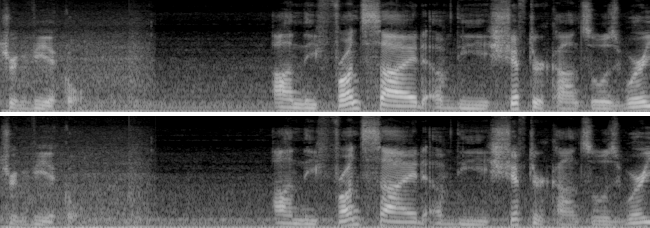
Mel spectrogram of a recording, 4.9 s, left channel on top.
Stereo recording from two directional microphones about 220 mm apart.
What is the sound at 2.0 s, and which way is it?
Speech, 20° left (ahead or behind).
